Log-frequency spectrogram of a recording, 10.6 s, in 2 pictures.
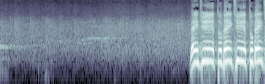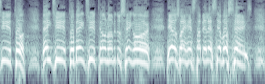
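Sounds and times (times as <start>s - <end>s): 
audience applause: 0.0s - 4.3s
speech: 3.8s - 10.6s.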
